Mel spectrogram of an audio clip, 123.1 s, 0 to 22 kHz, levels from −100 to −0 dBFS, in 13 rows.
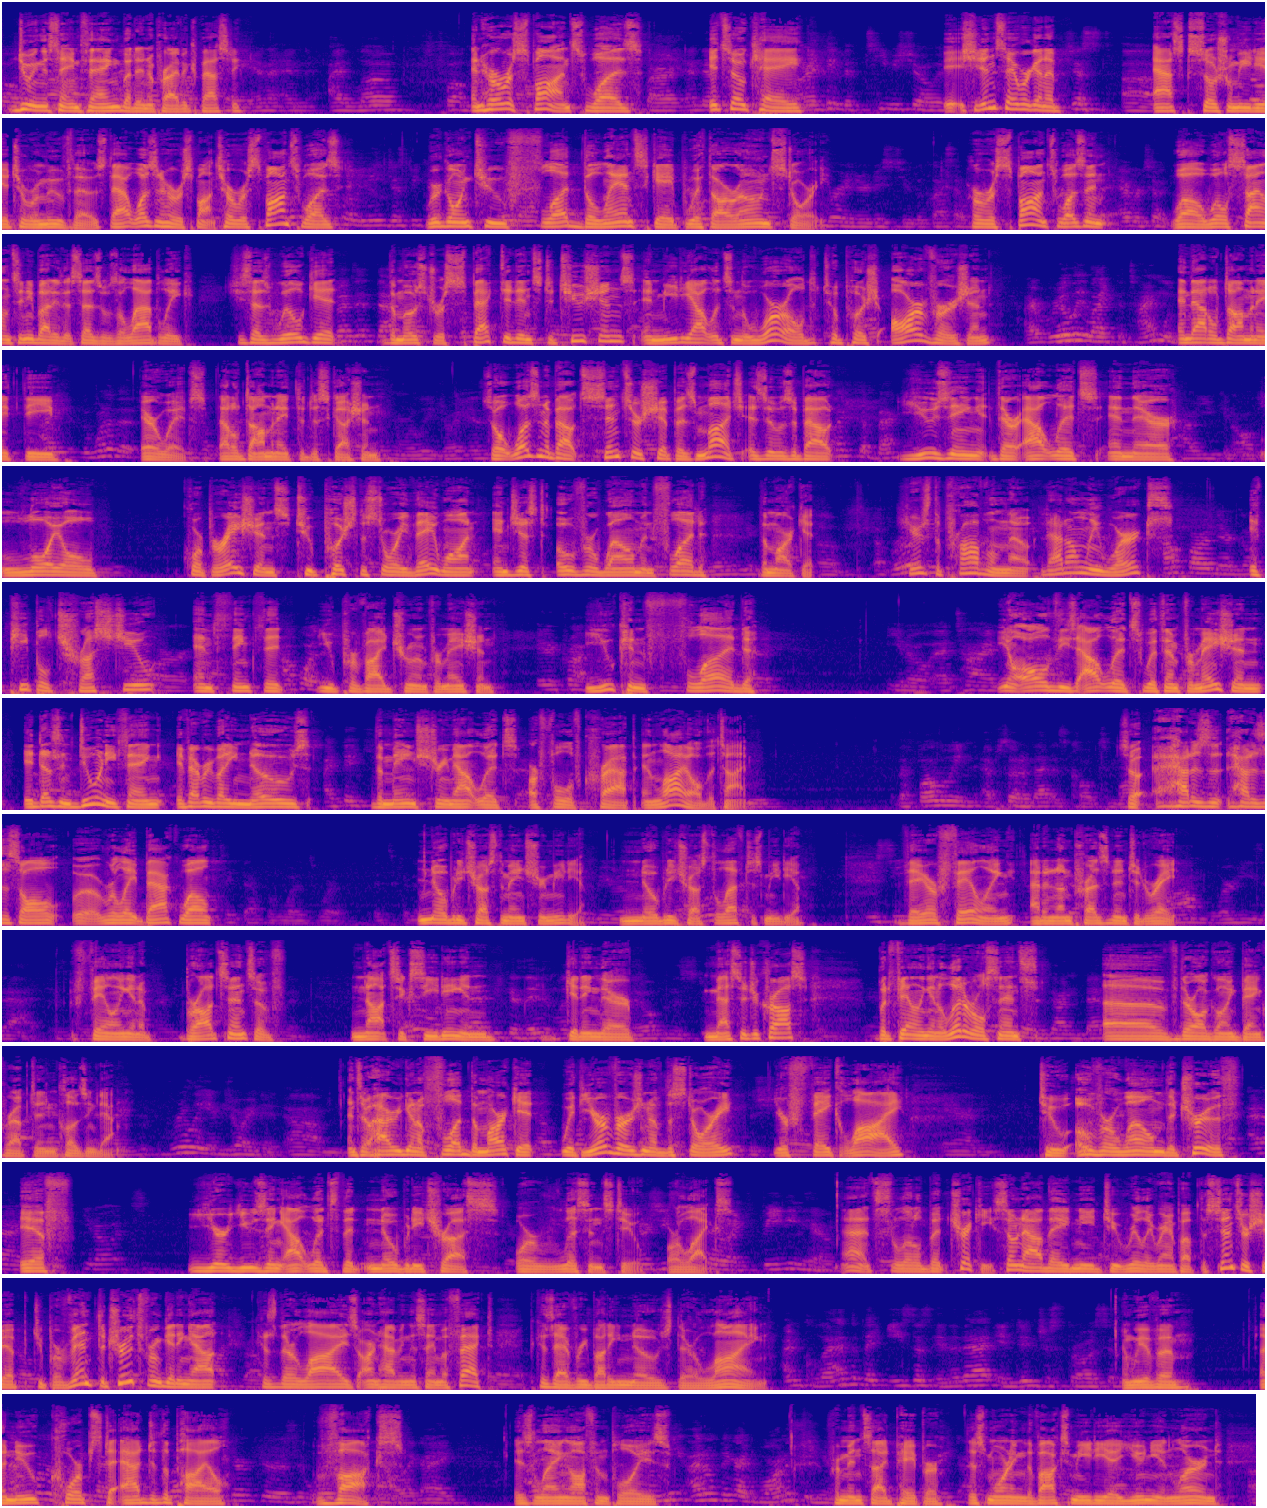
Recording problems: voice in the background; faint; throughout; 25 dB below the speech

